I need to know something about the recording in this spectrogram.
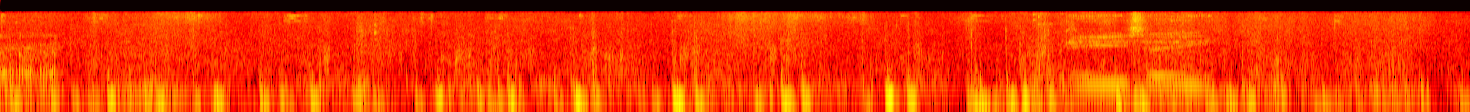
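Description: Horse hooves thud steadily through deep snow.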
